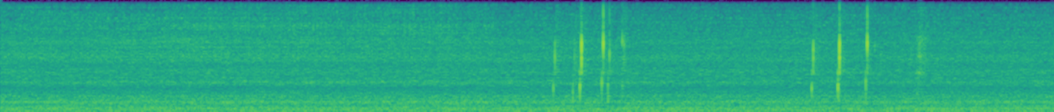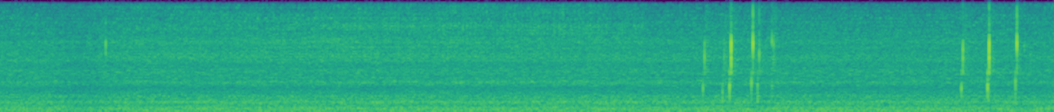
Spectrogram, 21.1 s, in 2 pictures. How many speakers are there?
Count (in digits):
0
